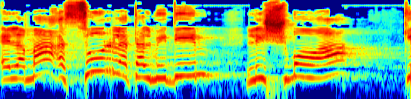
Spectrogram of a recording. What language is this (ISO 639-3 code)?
heb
